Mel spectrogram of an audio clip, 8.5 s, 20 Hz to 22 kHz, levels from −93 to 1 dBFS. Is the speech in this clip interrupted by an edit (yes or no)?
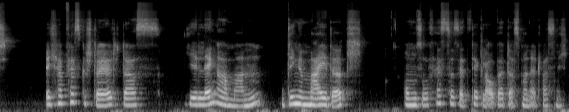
yes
